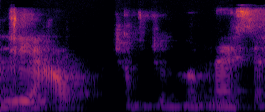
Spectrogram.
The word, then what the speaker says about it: 了: Thì chỗ này mình không đọc là lơ nữa, mình đọc là lẻo.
